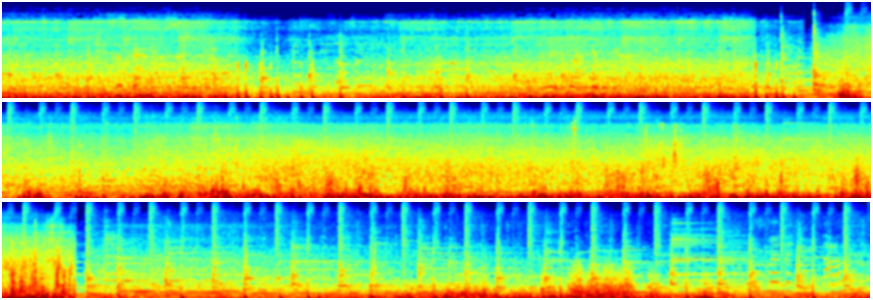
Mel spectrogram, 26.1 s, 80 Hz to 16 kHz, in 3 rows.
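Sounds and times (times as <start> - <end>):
car road rumble: 0.0 - 26.0
wind buffeting microphone: 0.0 - 26.0
surf washing onto rocks: 8.4 - 18.2.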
